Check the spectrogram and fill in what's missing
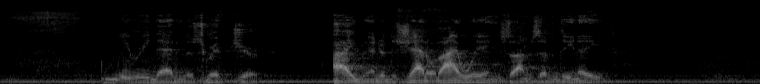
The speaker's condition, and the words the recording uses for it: Laryngectomy. God kindly gave me an artificial voice, and his people have kindly allowed me to continue to preach.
